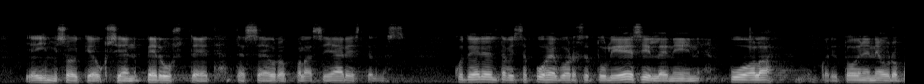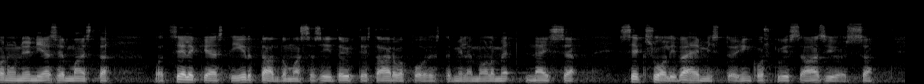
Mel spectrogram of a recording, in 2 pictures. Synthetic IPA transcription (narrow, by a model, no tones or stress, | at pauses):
jɑ̰ihmisoikeuksienperust̪eːt̪t̪æsːæeuɾo̞ːpːɑlɑisːɑjærjest̪elmæsːæ̥ | kut̪eedelt̪æʋisːæpuheʋːuorosːɑt̪uliesilːeniːnpuolɑuŋkɑrjɑt̪oineneuroːpɑnunionijæsemːɑist̪ɑ | oʋɑ̰t̪selkeæst̪iirt̪ˑɑːnt̪umɑsːɑsiːt̪æyht̪eist̪æɑrʋɑpohjɑst̪ɑmilːæmeolemːenæisːæ | seksuɑliʋæhemːist̪øihiŋkoskeʋisːɑɑsio̞isːɑ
